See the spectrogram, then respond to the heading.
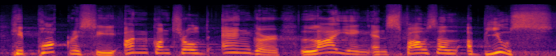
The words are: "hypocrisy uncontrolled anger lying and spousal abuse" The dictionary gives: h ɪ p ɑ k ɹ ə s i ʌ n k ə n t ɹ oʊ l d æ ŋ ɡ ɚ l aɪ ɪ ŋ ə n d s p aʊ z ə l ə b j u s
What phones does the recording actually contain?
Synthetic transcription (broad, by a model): h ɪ p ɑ k ɹ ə s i ʌ n k ə n t ɹ oʊ l d æ ŋ ɡ ɚ l aɪ ɪ ŋ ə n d s p aʊ s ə l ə b j u s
